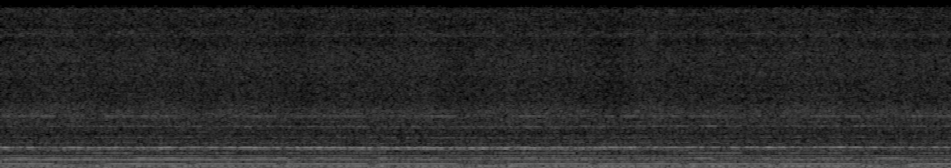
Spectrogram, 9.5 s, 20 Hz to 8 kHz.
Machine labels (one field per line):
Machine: slide rail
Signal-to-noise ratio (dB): -6 dB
